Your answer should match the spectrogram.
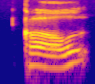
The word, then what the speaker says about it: cold: Cold, es un sonido que vibra, entonces su pronunciación correcta es cold, con una D al final.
